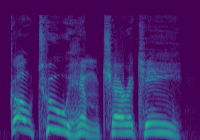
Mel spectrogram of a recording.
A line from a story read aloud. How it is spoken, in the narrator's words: the men shouted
